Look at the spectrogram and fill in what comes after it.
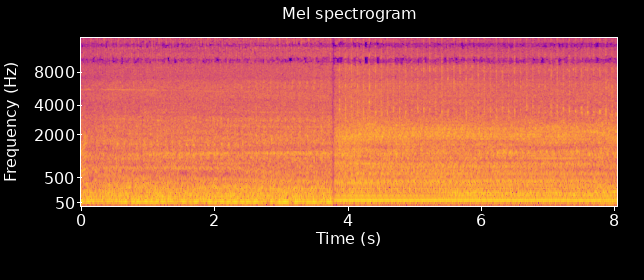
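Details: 5.7 HEMI Ram 1500 V8 after resurfacing warped exhaust manifolds, replacing broken studs and fitting new gaskets: brief blip, then a steady even idle with no exhaust manifold tick anymore; normal idle after repair.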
